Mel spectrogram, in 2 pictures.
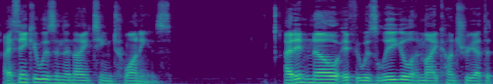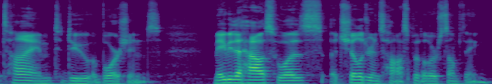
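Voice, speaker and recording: A young man hosts a livestream from home, reading viewer stories aloud into a boom-mounted studio mic close to his face. His voice is mid-range, steady, normal in speed, creaky and fairly bright, and he often restarts and reacts as he reads.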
